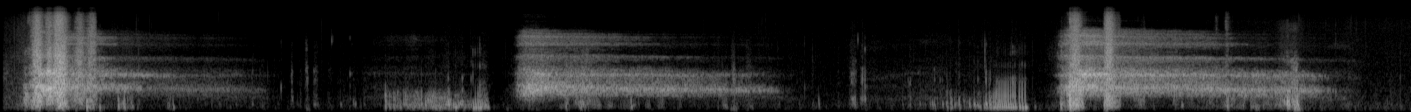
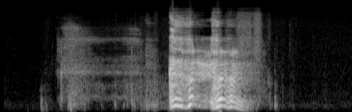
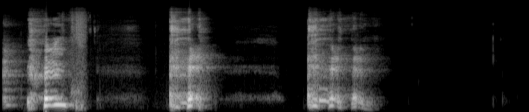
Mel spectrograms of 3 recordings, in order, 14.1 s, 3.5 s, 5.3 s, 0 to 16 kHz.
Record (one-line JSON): {"exhalation_length": "14.1 s", "exhalation_amplitude": 12119, "exhalation_signal_mean_std_ratio": 0.43, "cough_length": "3.5 s", "cough_amplitude": 32767, "cough_signal_mean_std_ratio": 0.37, "three_cough_length": "5.3 s", "three_cough_amplitude": 32768, "three_cough_signal_mean_std_ratio": 0.32, "survey_phase": "beta (2021-08-13 to 2022-03-07)", "age": "45-64", "gender": "Male", "wearing_mask": "No", "symptom_fatigue": true, "symptom_fever_high_temperature": true, "symptom_headache": true, "symptom_onset": "3 days", "smoker_status": "Never smoked", "respiratory_condition_asthma": false, "respiratory_condition_other": false, "recruitment_source": "Test and Trace", "submission_delay": "1 day", "covid_test_result": "Positive", "covid_test_method": "RT-qPCR", "covid_ct_value": 13.1, "covid_ct_gene": "ORF1ab gene"}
